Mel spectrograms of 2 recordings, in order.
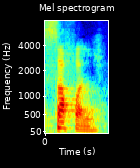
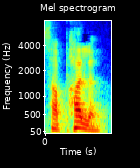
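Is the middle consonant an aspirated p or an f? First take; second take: f; aspirated p. First: The middle consonant is an f sound. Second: The middle consonant is an aspirated p sound. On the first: The speaker calls it wrong. "we can't pronounce it correctly, and it's Safal" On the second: The speaker calls it right. "the word is Saphal"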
